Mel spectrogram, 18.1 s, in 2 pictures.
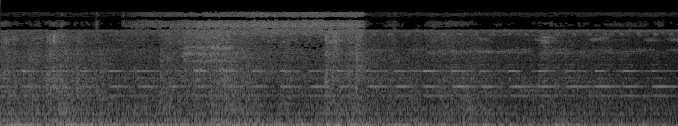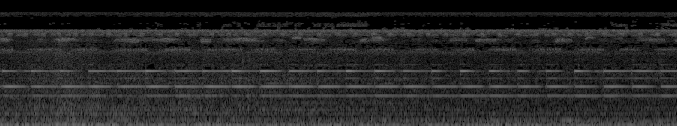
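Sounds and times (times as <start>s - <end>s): crossing warning bells ringing: 0.0s - 18.0s
train rumbling on tracks: 0.0s - 18.0s.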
